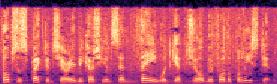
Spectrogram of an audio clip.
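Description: An actor playing a commanding detective who explains a case emphatically, in the style of a 1940s radio serial. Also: male voice, fairly high pitch, animated, brisk, a bit bright. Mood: intent, explaining. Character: brisk, commanding male detective explaining a murder. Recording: muffled, hissy old radio recording.

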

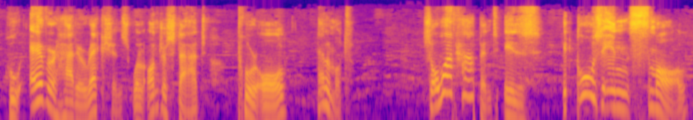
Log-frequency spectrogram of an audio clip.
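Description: A man co-hosting a comedy podcast, telling bawdy stories crudely and with theatrical emphasis. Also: mid-range voice. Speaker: podcast co-host, comic storyteller. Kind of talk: bawdy comic storytelling.

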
